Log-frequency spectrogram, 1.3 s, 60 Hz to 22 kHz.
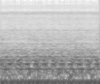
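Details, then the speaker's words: Mercedes 500SL V8 on cold start, idle not yet tuned: deep, even low rumble at steady cold idle, revs coming down, no knocks or misses; normal operation, slight vibration to be dealt with later. "that's normal operation I have not tuned it yet there's a little bit of a vibration but I'll deal with it later"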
